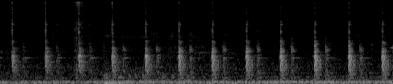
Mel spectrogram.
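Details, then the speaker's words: Old Aquamaster control panel, possibly damaged by a lightning strike or power surge; the timer gives sharp clicks about three a second over a low hum, at the same cadence the light contactor had been switching on and off. Abnormal timer clicking, cause unknown. "You can hear this timer's just making weird noises at the same cadence as the light contactor was going in and out."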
